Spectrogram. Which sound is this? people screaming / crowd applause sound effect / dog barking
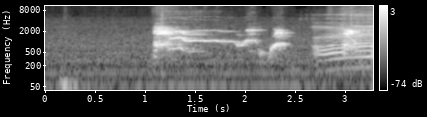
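dog barking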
